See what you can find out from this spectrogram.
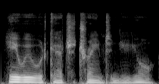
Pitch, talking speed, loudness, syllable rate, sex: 90 Hz, 340 wpm, -17 LUFS, 6.7 syllables/s, male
